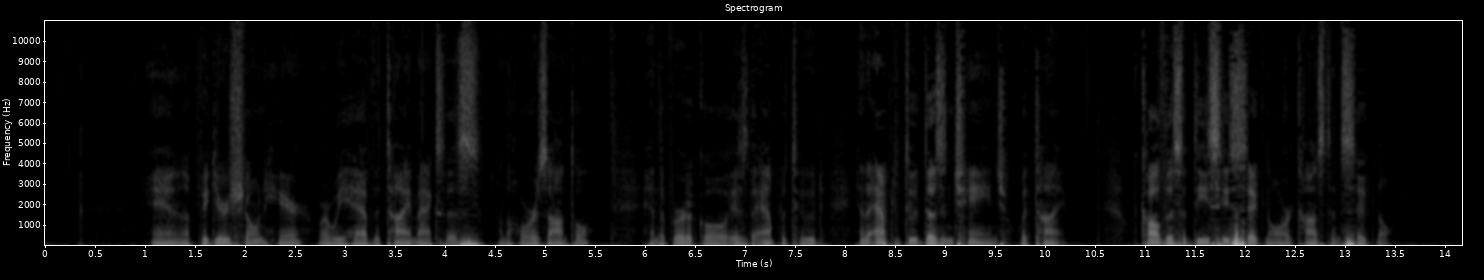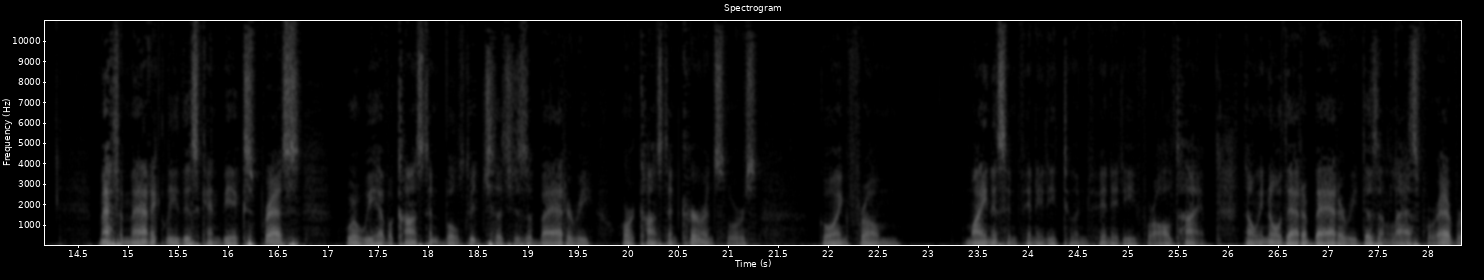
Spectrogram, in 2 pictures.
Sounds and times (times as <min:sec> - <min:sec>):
Speech: 0:01.0 - 0:10.3, 0:10.9 - 0:13.5, 0:14.7 - 0:22.8, 0:23.4 - 0:28.3.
